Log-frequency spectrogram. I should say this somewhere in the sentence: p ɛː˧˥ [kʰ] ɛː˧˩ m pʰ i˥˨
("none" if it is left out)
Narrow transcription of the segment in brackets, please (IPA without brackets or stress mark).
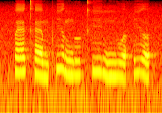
kʰ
